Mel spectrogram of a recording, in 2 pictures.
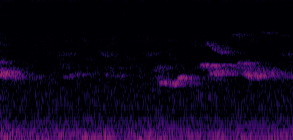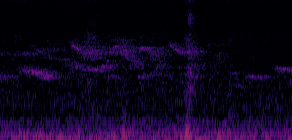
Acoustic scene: park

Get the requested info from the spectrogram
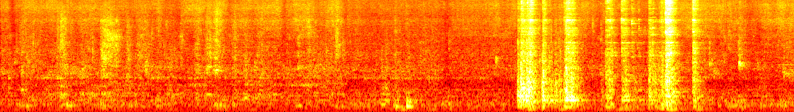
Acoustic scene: kitchen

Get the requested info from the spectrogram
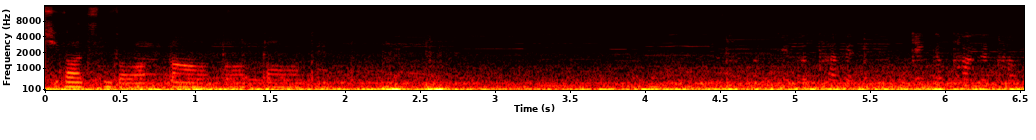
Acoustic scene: car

